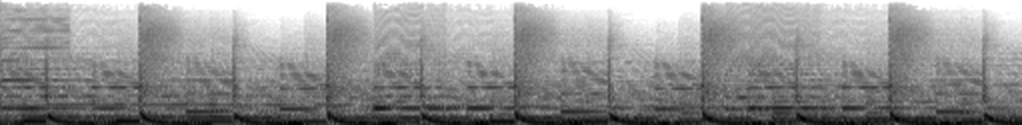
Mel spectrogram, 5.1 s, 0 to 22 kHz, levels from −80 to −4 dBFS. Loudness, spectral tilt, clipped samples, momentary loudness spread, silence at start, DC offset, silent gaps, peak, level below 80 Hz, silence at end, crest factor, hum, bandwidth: -16 LUFS; -6 dB/octave; under 0.1%; 1 LU; 0 s; under 0.1%; none; -2 dBFS; -18 dBFS; 0 s; 12 dB; none; 18.5 kHz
